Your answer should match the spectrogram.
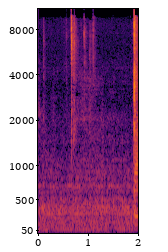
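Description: Room tone: a low steady hum with a couple of faint clicks about halfway through. A spoken word begins at the very end.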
